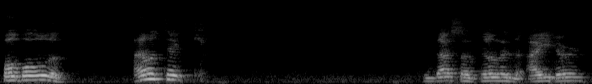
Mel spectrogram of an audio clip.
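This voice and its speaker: A man with a Filipino accent talking through his fan theories in a halting, hesitant way, with many fillers. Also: a little high, warm tone, reverberant. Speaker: fan commentator. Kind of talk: casual theory talk.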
